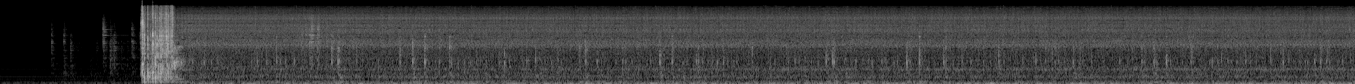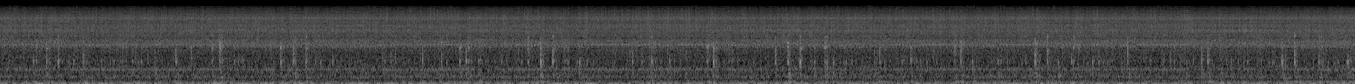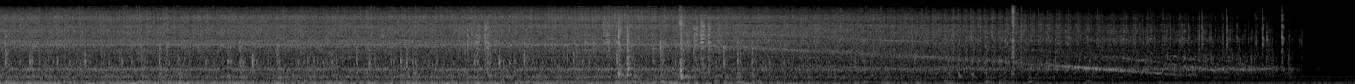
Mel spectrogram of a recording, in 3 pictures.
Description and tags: machine metal cutter grinder rollers switch on off spark
cutter, machine, grinder, metal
